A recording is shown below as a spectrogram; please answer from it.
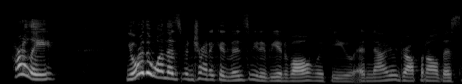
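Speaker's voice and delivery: high, loud disbelieving cry; wait, what? exasperated shock; incredulous outburst. Retold or imitated. Host reacting to Harley's sudden bad-man reveal, loud disbelief.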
